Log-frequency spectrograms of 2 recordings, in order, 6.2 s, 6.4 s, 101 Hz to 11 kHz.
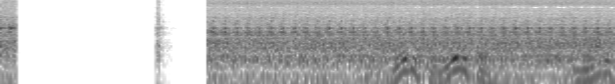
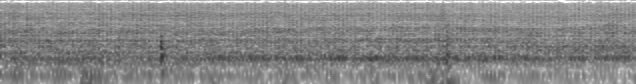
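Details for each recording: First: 2015 Honda Pilot 3.5 L i-VTEC after timing belt, tensioner and harmonic balancer work for an engine noise: after a short dropout the engine settles into a smooth, even idle with no knocking or ticking. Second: 2015 Honda Pilot 3.5L i-VTEC: loud idle with an uneven knock and rattle riding over the engine at crank speed; failing front harmonic balancer.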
